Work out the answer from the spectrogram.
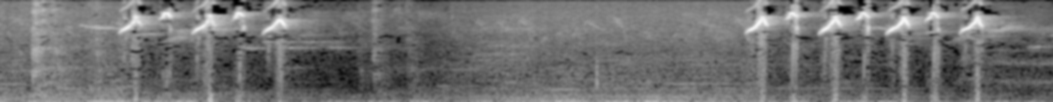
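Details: Java sparrow with two bursts of bright, high, upslurred chirps, five in the first and six in the second, separated by about three seconds of quiet low hum.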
